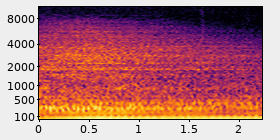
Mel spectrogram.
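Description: A deep, steady low drone with a hissing wash above it that slowly fades: a dark sound effect laid on the video's soundtrack over a scene transition.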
